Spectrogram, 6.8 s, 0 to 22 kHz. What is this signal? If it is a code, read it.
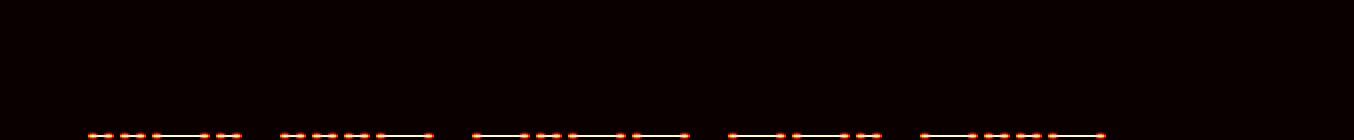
Morse code, heard as a keyed tone, about 15 wpm, 700 Hz. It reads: FVYGX
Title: Code Groups - 5 Letters - 15wpm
